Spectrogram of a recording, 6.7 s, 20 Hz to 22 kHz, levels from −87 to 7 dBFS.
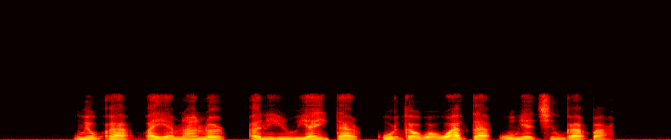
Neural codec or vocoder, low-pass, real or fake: autoencoder, 22.05 kHz, a latent of 192 numbers a frame, VITS, trained on many speakers; 7.2 kHz; fake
